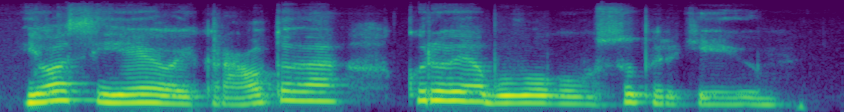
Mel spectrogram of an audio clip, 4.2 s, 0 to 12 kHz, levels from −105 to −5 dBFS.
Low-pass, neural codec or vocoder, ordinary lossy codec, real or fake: 10.8 kHz; none; Opus, 24 kbps; real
